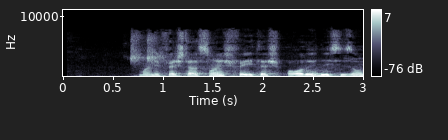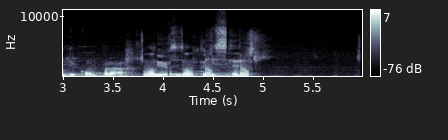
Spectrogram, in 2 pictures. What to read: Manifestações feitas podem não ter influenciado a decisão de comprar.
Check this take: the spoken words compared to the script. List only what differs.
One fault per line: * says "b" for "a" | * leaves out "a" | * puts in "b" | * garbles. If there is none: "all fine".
* leaves out "não ter influenciado"
* garbles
